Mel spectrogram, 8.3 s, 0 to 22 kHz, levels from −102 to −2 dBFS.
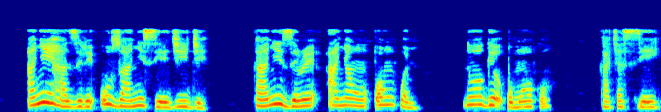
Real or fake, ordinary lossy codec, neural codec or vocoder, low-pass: real; none; none; 7.2 kHz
